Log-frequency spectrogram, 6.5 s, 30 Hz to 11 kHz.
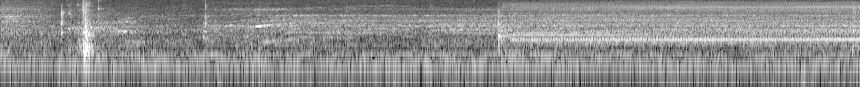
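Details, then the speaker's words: Sony SLV675 VHS VCR with tape spilled out: powered up, head drum spinning, the loading motor whirs steadily but the mechanism never moves or clunks; the plastic gear on the loading motor is cracked and slipping. "okay here the loading motor running now but nothing else doesn't attempt to move the mechanism"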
